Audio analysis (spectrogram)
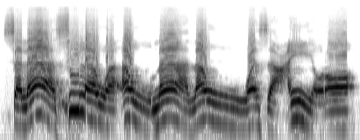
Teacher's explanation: La-nya tidak dibaca dengan mad. Jadi alifnya tidak berpengaruh dengan mad. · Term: Cara wasal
